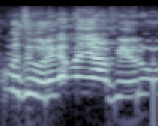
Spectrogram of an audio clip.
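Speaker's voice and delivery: put-on high Madurese accent, indignant; old Madurese man. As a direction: protest in high village Madurese. Old man argues blue. (logat Madura tinggi, protes)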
